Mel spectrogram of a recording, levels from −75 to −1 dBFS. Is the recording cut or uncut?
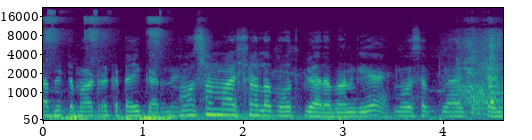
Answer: cut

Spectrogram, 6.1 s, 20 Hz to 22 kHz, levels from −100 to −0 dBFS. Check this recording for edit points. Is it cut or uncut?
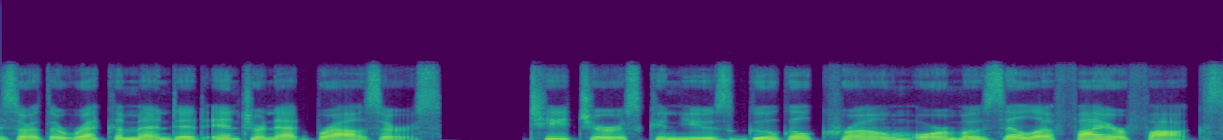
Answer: uncut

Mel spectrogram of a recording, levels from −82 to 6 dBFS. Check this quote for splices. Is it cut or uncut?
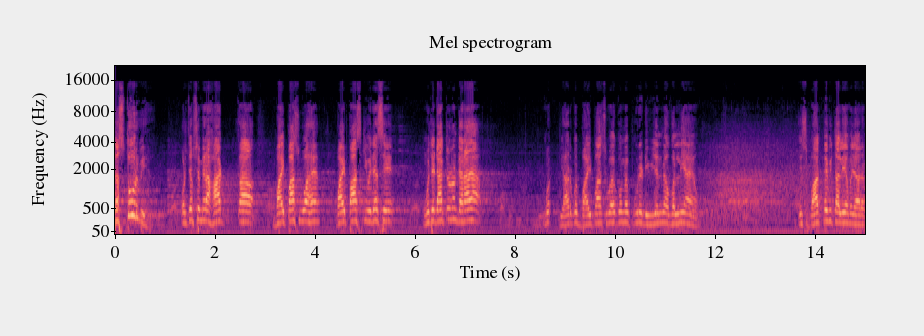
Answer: cut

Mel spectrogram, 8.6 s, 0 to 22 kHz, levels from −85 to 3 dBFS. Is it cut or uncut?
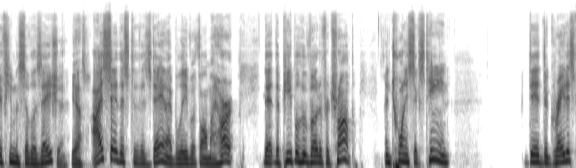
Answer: uncut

